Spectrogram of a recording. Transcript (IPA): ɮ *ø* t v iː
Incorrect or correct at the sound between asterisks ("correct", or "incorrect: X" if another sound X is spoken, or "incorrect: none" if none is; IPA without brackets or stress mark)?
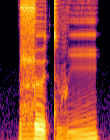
correct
